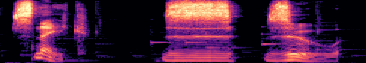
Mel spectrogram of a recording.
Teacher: The / s / and / z /sounds are alveolar fricatives made by disrupting the air flow through a narrow channel formed by the tip of the tongue and the alveolar ridge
